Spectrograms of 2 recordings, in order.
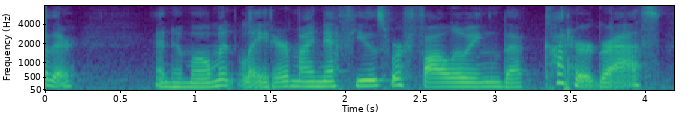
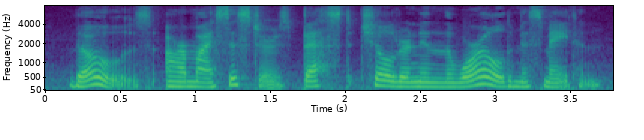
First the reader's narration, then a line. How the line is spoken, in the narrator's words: said I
